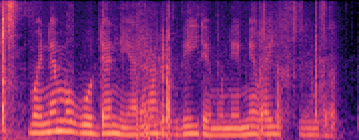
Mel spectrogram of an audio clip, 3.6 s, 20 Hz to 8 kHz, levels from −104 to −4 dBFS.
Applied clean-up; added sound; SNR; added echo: neural mask model RNNoise.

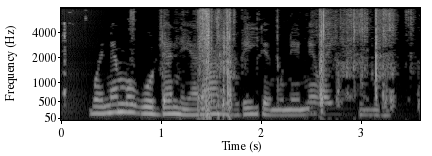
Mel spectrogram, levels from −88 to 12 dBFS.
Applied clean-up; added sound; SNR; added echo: classical method spectral subtraction.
